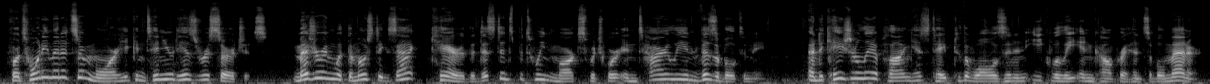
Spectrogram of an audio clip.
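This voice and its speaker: A man with an American accent narrating a classic detective novel in a steady, earnest way. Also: sits high, fairly quick, rough recording. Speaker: audiobook narrator. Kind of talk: amateur audiobook narration.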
